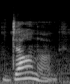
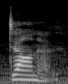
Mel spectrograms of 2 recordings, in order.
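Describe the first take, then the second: No difference in how they are said.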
